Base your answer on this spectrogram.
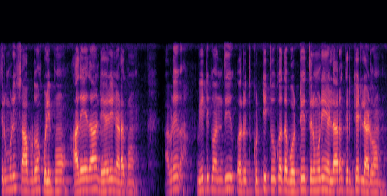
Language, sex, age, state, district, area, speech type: Tamil, male, 18-30, Tamil Nadu, Thoothukudi, urban, spontaneous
